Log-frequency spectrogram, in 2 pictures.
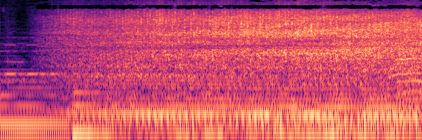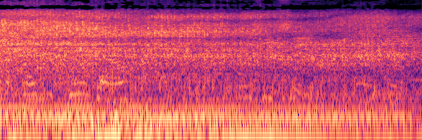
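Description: Propeller engine of a low-flying biplane: a steady low drone under a loud rush of noise, starting just under a second in.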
